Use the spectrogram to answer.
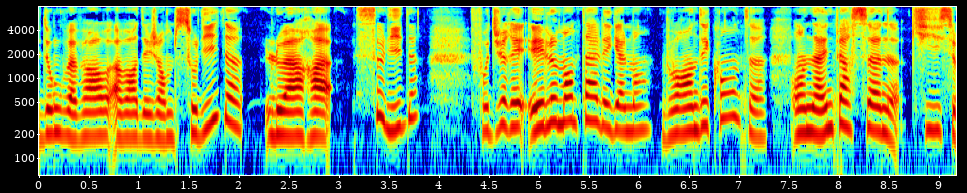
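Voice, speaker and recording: A woman with a Provençal accent speaks fairly slowly, her fairly high voice dark and mellow in tone, with lively intonation, big swings in loudness, and a dry, close sound with no echo. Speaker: shiatsu practitioner, karate and yoga teacher. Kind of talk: interview. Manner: animated, conversational.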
